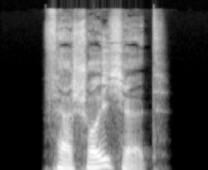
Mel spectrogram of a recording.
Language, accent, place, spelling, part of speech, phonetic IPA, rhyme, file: German, Germany, Berlin, verscheuchet, verb, [fɛɐ̯ˈʃɔɪ̯çət], -ɔɪ̯çət, De-verscheuchet.ogg
- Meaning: second-person plural subjunctive I of verscheuchen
